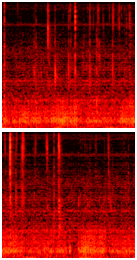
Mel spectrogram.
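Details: Young kitten purring as it licks its brother's ear, using him as a substitute for its missing mother; continuous low vibrating rumble with pulsing texture, overlaid by crisp repeated licking and smacking clicks.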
